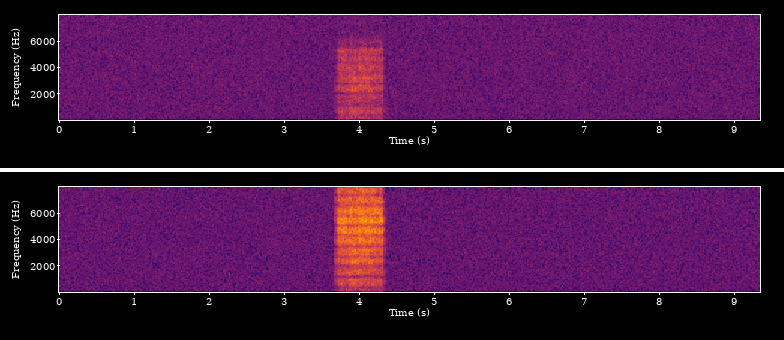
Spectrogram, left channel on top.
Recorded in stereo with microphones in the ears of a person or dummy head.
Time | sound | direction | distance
3.7 | tearing paper | 75° right (ahead or behind) | ?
